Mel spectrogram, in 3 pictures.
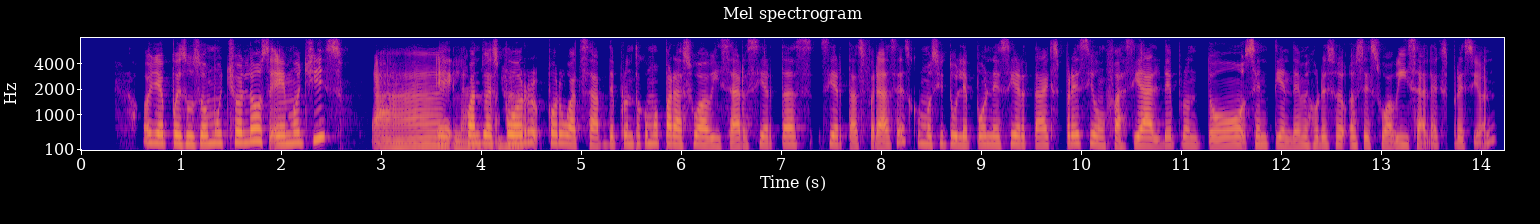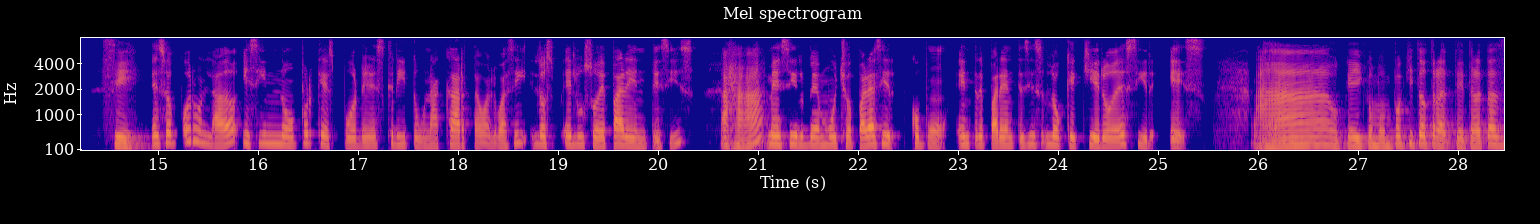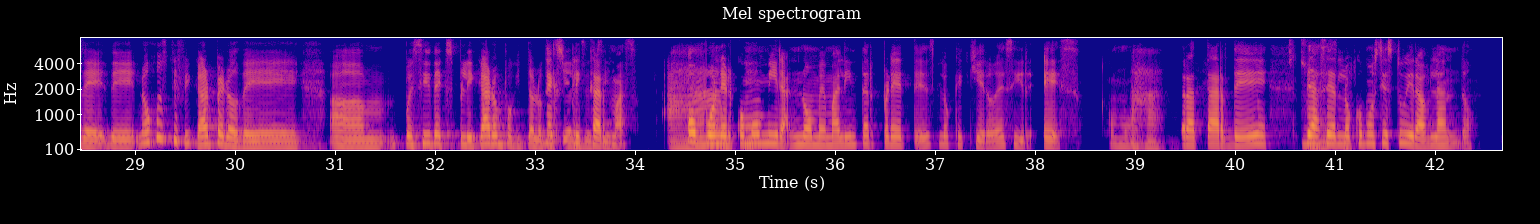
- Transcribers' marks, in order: none
- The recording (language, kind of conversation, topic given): Spanish, podcast, ¿Te resulta más fácil compartir tus emociones en línea o en persona?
